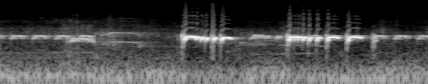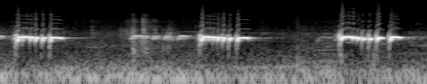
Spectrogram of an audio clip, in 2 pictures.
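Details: Vigorous local Muria zebra dove song, used as a lure for doves that refuse to sing or lack breeding drive. Soft pulsed introductory coos lead into loud rattling bursts, with about five phrases in quick succession.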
